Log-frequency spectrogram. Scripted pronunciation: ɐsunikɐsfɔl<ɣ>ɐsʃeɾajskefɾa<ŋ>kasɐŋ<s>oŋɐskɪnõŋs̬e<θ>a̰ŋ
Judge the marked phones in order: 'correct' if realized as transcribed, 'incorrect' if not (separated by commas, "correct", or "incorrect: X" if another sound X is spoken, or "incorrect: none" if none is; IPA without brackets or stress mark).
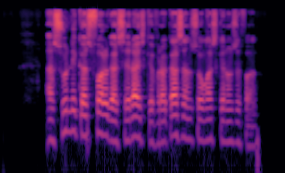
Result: correct, incorrect: none, correct, incorrect: f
